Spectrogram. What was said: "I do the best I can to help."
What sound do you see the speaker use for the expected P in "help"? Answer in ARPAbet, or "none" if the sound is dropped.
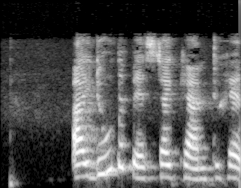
none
